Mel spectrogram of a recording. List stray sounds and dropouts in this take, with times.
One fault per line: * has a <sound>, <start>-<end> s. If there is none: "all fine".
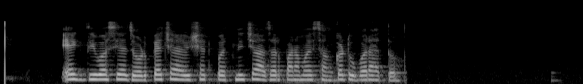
all fine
